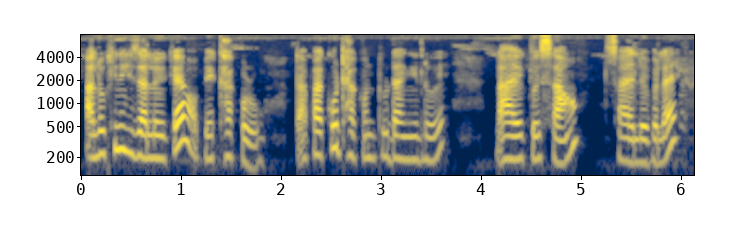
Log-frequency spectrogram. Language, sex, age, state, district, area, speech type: Assamese, female, 30-45, Assam, Lakhimpur, rural, spontaneous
